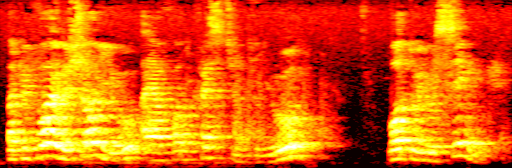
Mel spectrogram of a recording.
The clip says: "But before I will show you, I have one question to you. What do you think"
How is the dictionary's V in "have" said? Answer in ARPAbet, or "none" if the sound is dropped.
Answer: V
